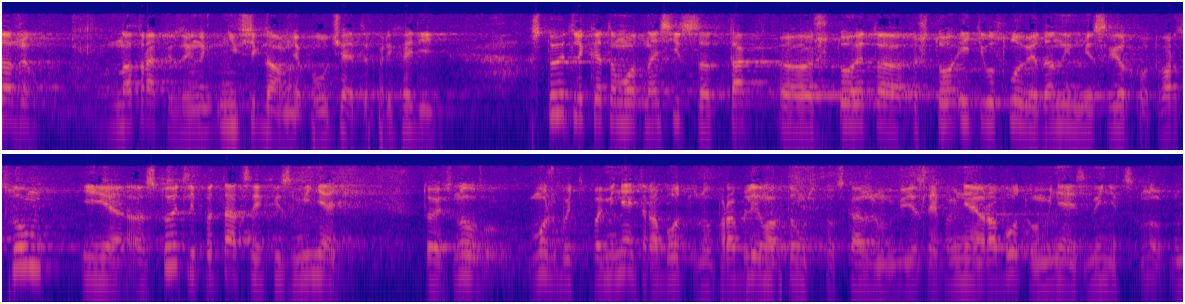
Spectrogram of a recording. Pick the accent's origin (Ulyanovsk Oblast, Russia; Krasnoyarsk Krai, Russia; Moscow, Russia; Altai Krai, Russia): Krasnoyarsk Krai, Russia; Krasnoyarsk; я из Красноярска.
